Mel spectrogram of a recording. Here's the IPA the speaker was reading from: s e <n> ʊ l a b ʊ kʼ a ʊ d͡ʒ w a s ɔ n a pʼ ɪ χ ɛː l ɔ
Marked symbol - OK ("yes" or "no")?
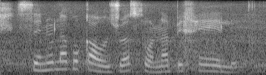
yes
